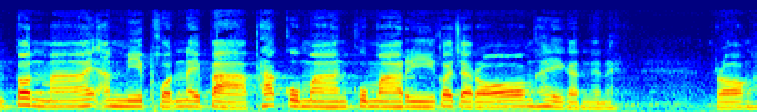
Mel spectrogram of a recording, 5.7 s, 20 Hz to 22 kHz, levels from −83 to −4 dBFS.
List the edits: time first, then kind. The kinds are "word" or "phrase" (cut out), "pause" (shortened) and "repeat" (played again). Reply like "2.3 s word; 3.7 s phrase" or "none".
none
